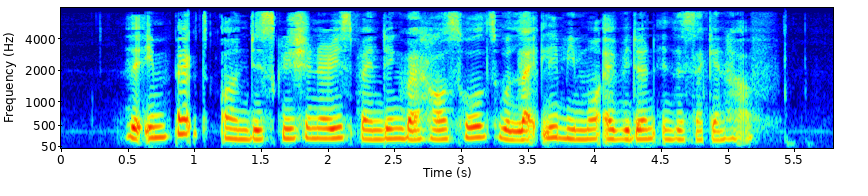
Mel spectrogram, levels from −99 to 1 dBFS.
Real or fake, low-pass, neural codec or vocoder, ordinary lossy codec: real; 7.2 kHz; none; AAC, 32 kbps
